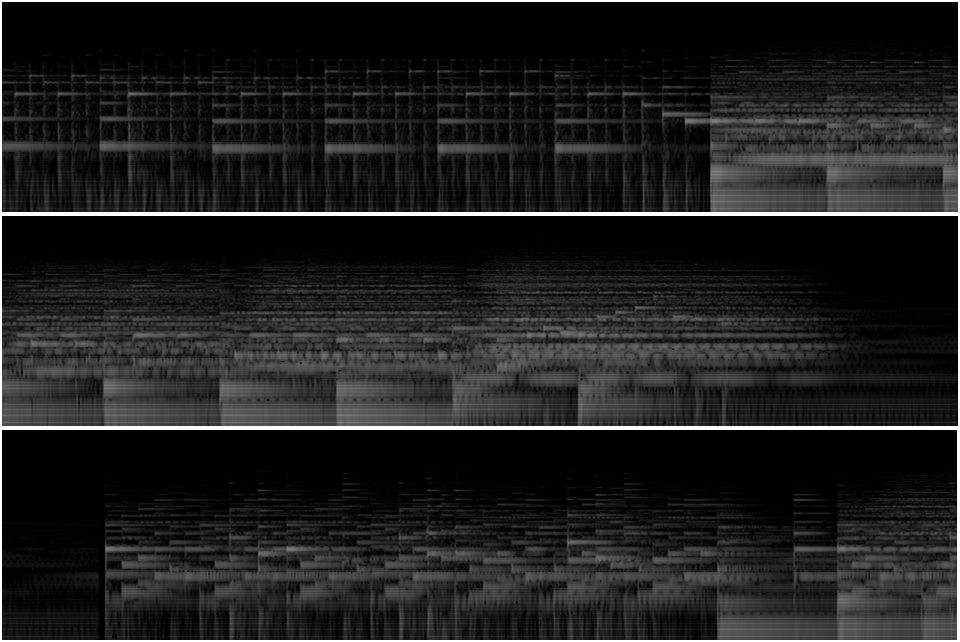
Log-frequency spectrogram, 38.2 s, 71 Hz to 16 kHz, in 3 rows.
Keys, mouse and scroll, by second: 0.0-1.3 drag, 2.1-3.7 middle drag, 4.9 click, 5.8 middle click, 6.7 middle click, 7.5 shift+middle click, 8.0 middle click, 9.0 shift+middle click, 10.5 click, 11.1 click, 11.3 shift+middle click, 11.8-14.4 middle drag, 15.1 shift+middle click, 16.1 middle click, 16.7 shift+middle click, 25.3 right click, 25.9 shift+middle click, 27.1 right click, 29.7 g, 32.2 x, 33.0 click, 33.6 g, 35.2 g, 36.7 s.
